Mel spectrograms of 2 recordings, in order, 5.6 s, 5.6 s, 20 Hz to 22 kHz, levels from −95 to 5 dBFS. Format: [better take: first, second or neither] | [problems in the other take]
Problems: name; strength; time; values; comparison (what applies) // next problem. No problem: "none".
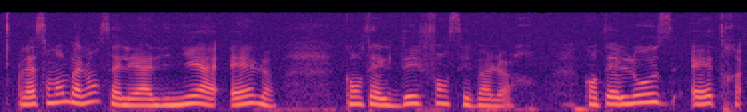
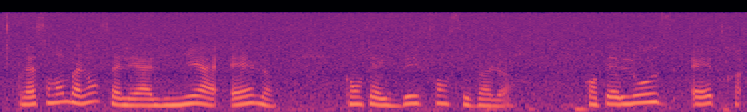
first | hiss; loud; throughout; 8 dB below the speech; faint in the first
